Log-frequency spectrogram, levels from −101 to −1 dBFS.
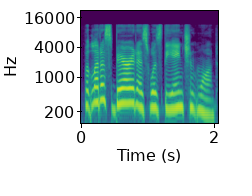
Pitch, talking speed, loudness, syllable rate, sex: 250 Hz, 290 wpm, -16 LUFS, 5.6 syllables/s, female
